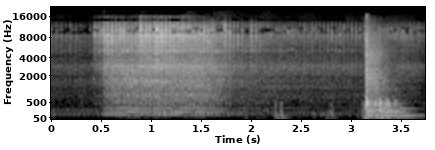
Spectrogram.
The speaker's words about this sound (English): 9 a.m. Saturday morning. Gotta mow the lawns, love.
